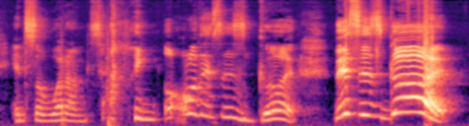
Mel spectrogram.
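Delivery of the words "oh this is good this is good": full-blast shout, very high and very loud. Talking to listeners, the speaker breaks off mid-thought, yelling. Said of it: "I'm sorry for yelling".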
